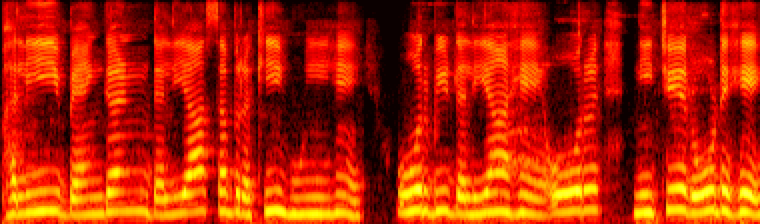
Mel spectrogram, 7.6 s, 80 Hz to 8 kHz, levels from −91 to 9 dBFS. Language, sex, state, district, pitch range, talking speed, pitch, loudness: Hindi, female, Chhattisgarh, Bastar, 220-255 Hz, 120 wpm, 240 Hz, -19 LUFS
